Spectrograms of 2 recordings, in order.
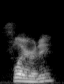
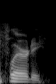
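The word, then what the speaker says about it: Flaherty: Well, from the Cubs, you know, you're you're a buddy, uh, Flareity or I'm sorry, I keep saying that wrong. Ryan Flity.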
